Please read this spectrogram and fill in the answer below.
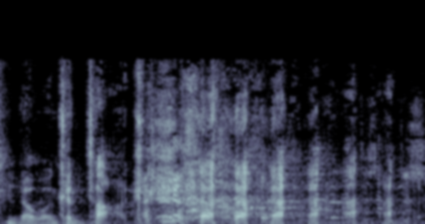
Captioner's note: laughter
